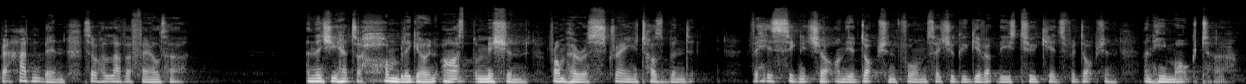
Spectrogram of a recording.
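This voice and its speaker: A man's voice: mid-range voice, breathy edge. Man telling a testimony in a reverberant hall. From half Syrian. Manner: animated storytelling, bursts of loud emphasis. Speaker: speaker giving a testimony. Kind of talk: faith testimony talk to an audience.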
